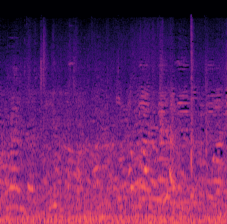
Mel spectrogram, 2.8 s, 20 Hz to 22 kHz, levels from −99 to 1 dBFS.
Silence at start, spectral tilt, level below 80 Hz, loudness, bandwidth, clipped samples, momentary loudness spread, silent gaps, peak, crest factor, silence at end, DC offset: 0 s; -5.5 dB/octave; -40 dBFS; -34 LUFS; 16.5 kHz; under 0.1%; 4 LU; none; -16 dBFS; 16 dB; 0 s; under 0.1%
